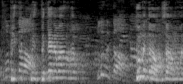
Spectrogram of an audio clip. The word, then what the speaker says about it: Blumenthal: Blumenthal.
